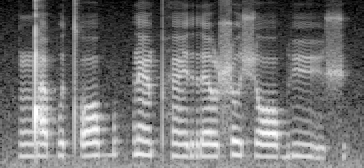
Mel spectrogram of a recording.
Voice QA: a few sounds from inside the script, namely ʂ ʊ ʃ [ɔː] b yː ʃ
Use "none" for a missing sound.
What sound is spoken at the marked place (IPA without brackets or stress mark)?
ɔː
